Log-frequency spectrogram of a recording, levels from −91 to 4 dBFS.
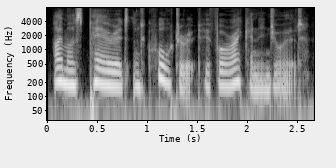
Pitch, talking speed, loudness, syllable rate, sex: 180 Hz, 270 wpm, -17 LUFS, 6.3 syllables/s, female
